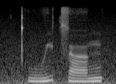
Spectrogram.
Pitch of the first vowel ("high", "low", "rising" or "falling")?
rising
